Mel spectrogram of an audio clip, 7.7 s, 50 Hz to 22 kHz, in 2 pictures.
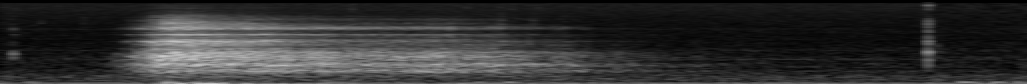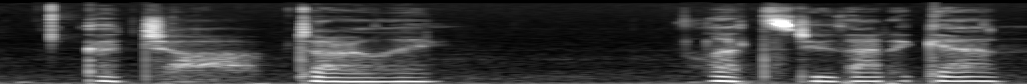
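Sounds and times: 
deep breath in and out: 0:00.4 - 0:02.7
speech: 0:04.2 - 0:05.6, 0:06.5 - 0:07.6.

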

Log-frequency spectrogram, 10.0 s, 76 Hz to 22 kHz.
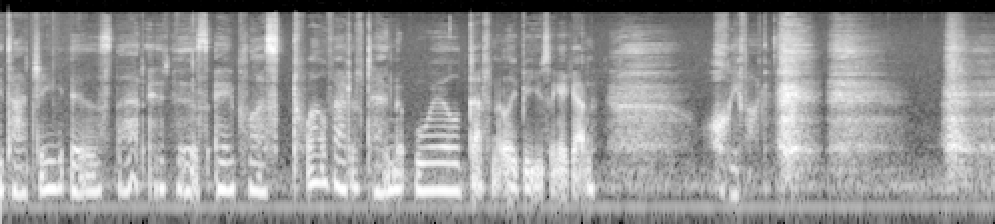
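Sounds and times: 
speech: 0:00.0 - 0:06.5, 0:07.1 - 0:07.8
heavy out-of-breath breathing: 0:06.1 - 0:06.9, 0:07.8 - 0:09.9.

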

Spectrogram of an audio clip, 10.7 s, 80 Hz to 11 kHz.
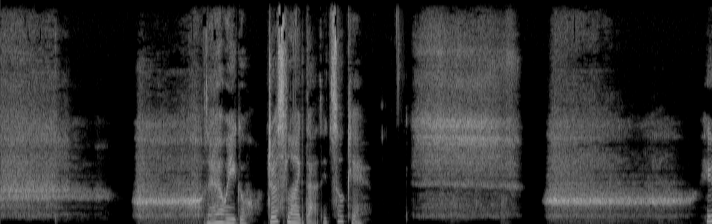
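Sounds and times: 
deep slow breathing: 0:00.0 - 0:03.1, 0:06.2 - 0:10.5
speech: 0:03.1 - 0:05.5, 0:06.2 - 0:06.5.

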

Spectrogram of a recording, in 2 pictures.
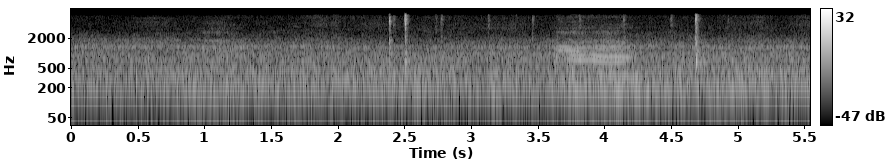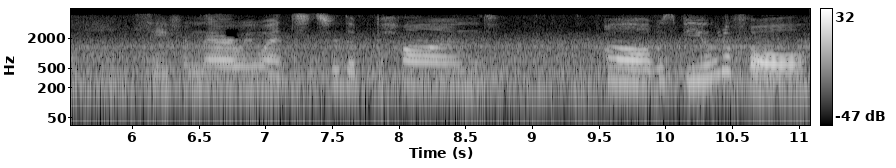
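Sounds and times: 
road rumble and engine hum in a moving car cabin: 0:00.0 - 0:11.0
sharp ticking clicks: 0:02.4 - 0:04.9
speech: 0:06.3 - 0:08.9, 0:09.6 - 0:11.0.

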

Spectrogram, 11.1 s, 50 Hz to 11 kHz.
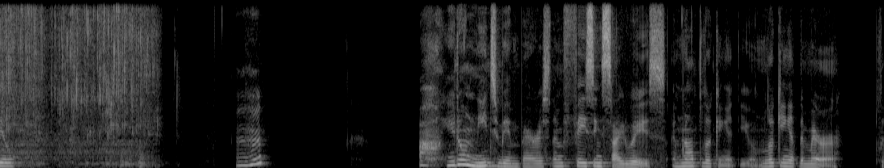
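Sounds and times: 
speech: 0:00.0 - 0:00.4, 0:05.6 - 0:11.0
water running from a tap into a sink: 0:00.0 - 0:02.1.

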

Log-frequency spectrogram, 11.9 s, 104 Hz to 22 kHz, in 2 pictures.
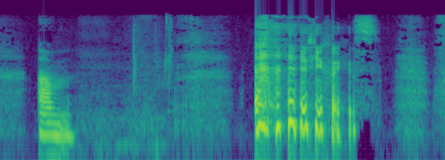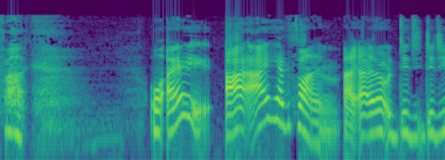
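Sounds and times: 
speech: 0:00.5 - 0:01.1, 0:03.6 - 0:04.8, 0:06.0 - 0:06.5, 0:08.0 - 0:11.8
dog snoring with a loud groaning snore: 0:06.9 - 0:07.8.

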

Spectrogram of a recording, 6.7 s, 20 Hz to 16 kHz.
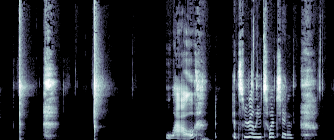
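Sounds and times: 
sharp crisp slaps on skin: 0:00.4 - 0:00.6
speech: 0:03.3 - 0:04.2, 0:04.8 - 0:06.5.

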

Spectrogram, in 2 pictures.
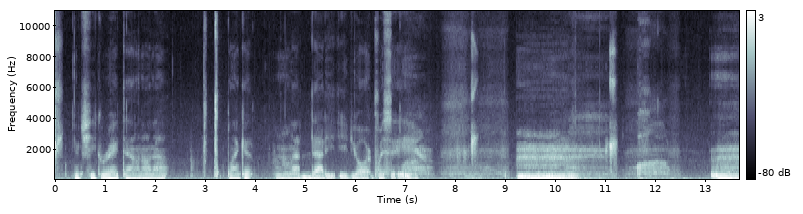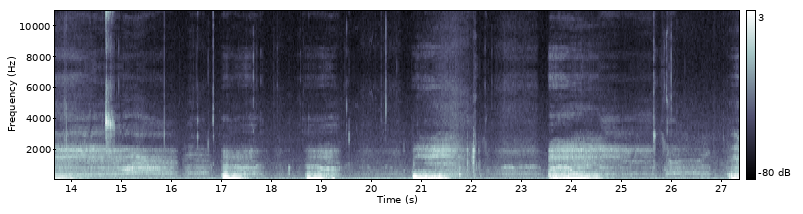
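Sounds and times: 
speech: 0:00.4 - 0:02.4, 0:03.5 - 0:07.4, 0:09.2 - 0:10.0
man growling low and rough: 0:09.2 - 0:12.3, 0:13.1 - 0:15.3, 0:17.0 - 0:17.9, 0:18.7 - 0:19.5, 0:20.8 - 0:22.1, 0:23.6 - 0:25.2, 0:27.1 - 0:27.3.

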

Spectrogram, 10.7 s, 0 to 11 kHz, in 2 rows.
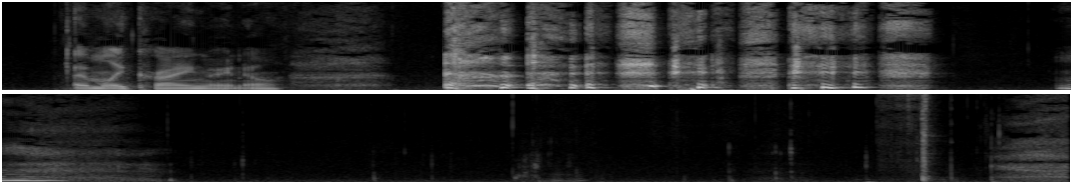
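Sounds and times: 
speech: 0:00.4 - 0:01.8, 0:05.3 - 0:05.8
person coughing after choking: 0:02.2 - 0:04.4.

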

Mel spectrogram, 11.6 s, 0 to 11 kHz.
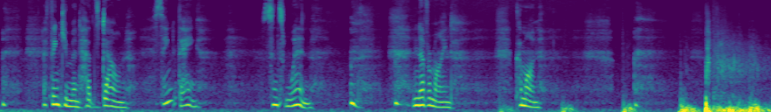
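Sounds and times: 
speech: 0:00.8 - 0:03.2, 0:04.0 - 0:07.0, 0:07.8 - 0:08.2
gunfire aimed at people under attack: 0:10.6 - 0:11.5.

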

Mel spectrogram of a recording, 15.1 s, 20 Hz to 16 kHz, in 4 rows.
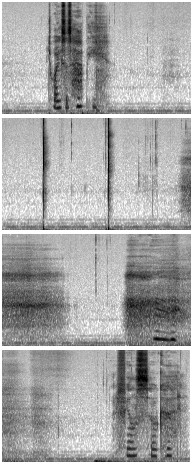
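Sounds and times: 
speech: 0:01.0 - 0:02.2, 0:13.9 - 0:15.0
crisp finger snaps: 0:05.8 - 0:06.1
long soft breathy exhales: 0:07.3 - 0:09.0, 0:10.0 - 0:12.4
faint sigh: 0:10.0 - 0:12.3.

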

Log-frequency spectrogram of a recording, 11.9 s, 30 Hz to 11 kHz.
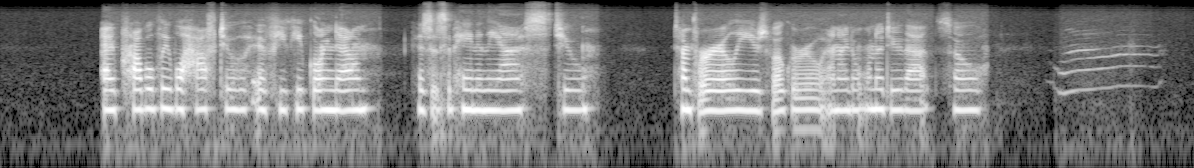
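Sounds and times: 
speech: 0:01.0 - 0:06.0, 0:06.8 - 0:09.9
cat meowing: 0:10.6 - 0:11.6.

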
